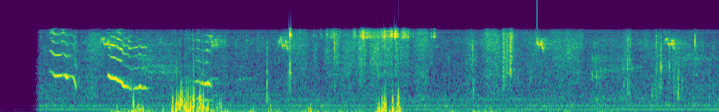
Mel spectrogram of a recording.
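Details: Eight-week-old Thai Ridgeback puppies at feeding time give a few high, thin whimpers that slide downward early on, followed by low thumping bursts and scuffling, with a steady low hum underneath.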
